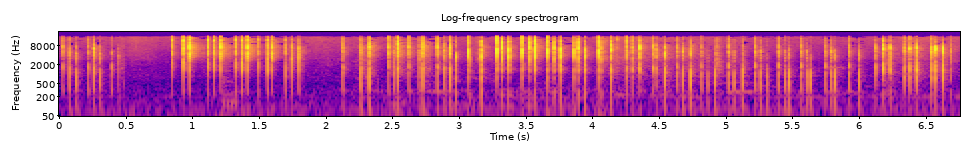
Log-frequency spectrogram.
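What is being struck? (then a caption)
Small plastic jar. A small, round, closed plastic jar of petroleum jelly with a blue plastic lid, apparently full, is held in the hands and tapped and scratched all over with long painted nails. Dozens of sharp, bright plastic clicks and taps come in quick, uneven bursts, with a brief pause near the two-second mark. Each tick is dry, with no ring afterward.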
